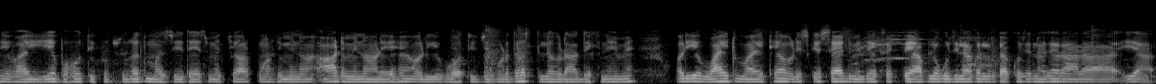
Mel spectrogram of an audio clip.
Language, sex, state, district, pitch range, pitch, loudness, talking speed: Hindi, male, Bihar, Araria, 120-130 Hz, 125 Hz, -30 LUFS, 230 wpm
